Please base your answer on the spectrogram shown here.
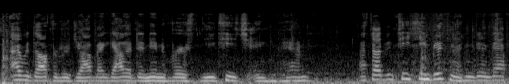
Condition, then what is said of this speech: Deafness. She was slurring her words when she talked.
